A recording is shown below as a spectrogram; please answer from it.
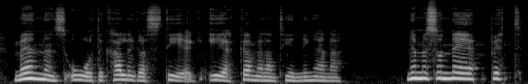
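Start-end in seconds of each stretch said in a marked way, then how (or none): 4.0-5.3 high, louder delighted call. A narrator's reading. Man with the sack calling out, delighted. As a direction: cry it out with glee. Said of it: "ropar mannen med säcken".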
